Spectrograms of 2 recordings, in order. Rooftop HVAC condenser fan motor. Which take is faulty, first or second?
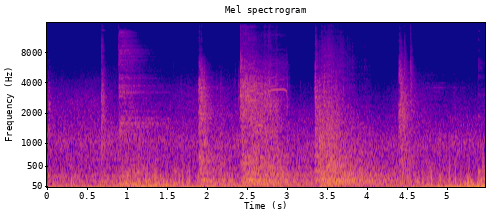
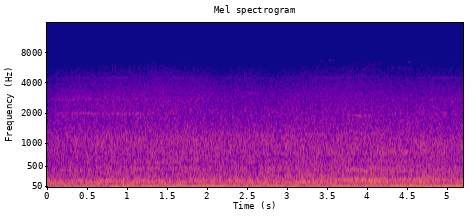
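first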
